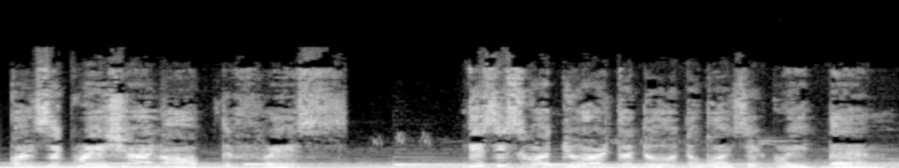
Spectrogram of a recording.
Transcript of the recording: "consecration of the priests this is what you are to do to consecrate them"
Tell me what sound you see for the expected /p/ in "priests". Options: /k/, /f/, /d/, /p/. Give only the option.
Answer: /f/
